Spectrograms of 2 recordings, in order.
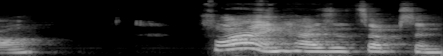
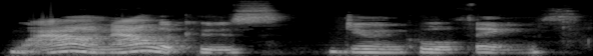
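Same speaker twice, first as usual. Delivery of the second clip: ordinary delivery, nothing marked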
